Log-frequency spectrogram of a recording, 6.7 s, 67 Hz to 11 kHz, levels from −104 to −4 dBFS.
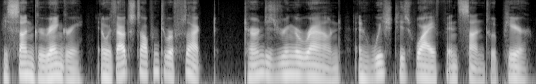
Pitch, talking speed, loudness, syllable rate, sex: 105 Hz, 190 wpm, -21 LUFS, 4.5 syllables/s, male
